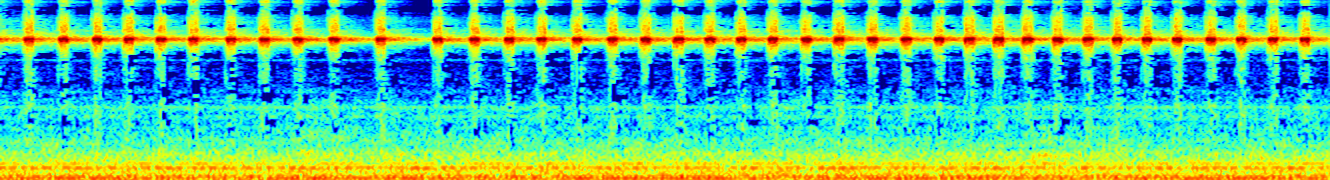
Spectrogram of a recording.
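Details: Chirping cricket: loud, shrill, evenly repeated chirps about two to three per second, with one short pause early on, then resuming steadily; faint low rumble behind.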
